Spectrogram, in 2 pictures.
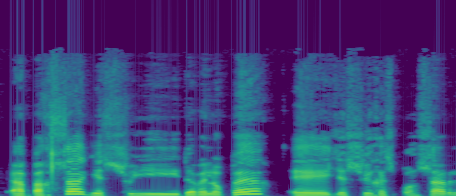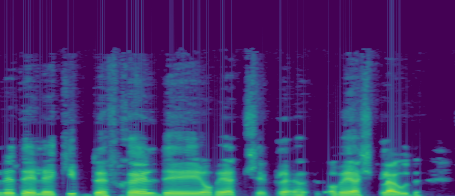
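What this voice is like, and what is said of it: Slight Spanish accent in French. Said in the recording (French): “un léger accent quand je parle vient de fait que, que, je suis espagnol et malgré avoir passé déjà plus de vingt ans à la pointe de la Bretagne, l'accent ne part pas”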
